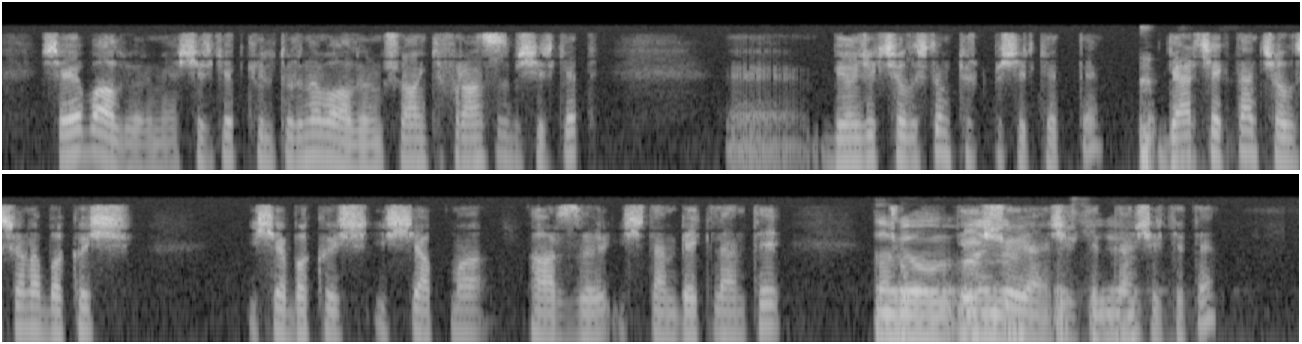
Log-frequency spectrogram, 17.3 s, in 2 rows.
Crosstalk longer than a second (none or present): present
